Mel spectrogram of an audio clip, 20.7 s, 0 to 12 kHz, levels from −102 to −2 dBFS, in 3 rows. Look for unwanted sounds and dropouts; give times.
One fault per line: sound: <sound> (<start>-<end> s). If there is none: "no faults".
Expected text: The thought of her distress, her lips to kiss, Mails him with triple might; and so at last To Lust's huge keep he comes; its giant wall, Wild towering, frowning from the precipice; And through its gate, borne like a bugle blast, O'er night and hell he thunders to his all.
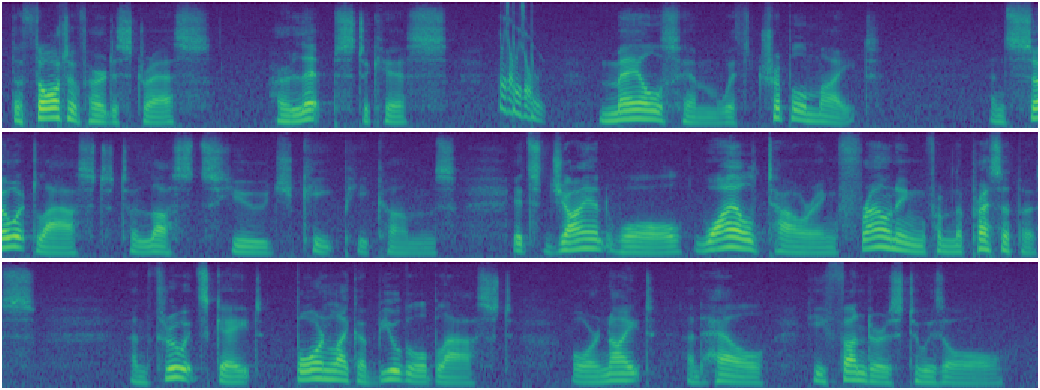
sound: chirp (3.3-3.6 s)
